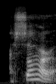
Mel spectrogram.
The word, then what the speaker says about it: Asaro: Let me make sure I'm pronouncing this correctly. Asaro. Asaro. Assaro.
